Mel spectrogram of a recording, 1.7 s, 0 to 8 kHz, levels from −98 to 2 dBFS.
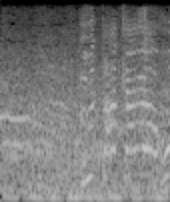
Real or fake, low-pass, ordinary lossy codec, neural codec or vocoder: real; 7.2 kHz; none; none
